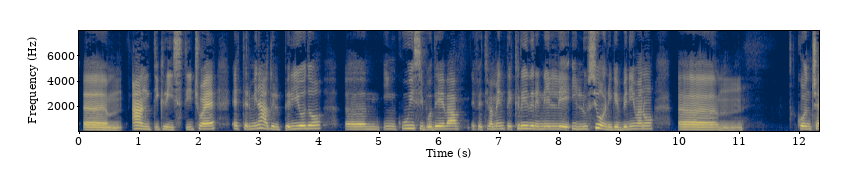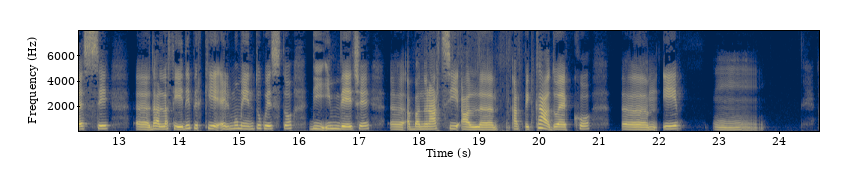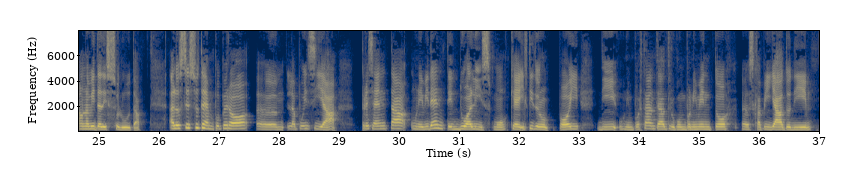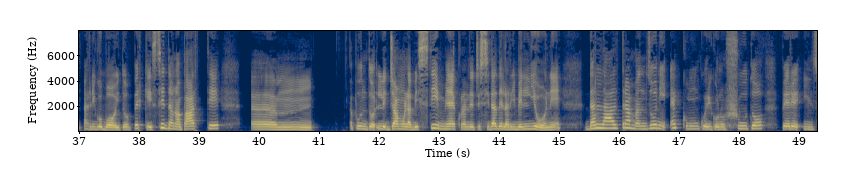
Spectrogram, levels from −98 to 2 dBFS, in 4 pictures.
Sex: female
